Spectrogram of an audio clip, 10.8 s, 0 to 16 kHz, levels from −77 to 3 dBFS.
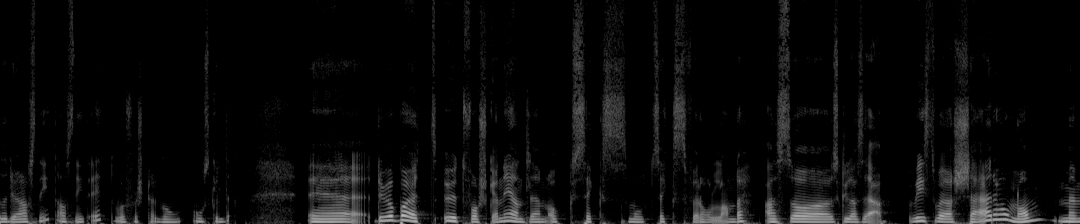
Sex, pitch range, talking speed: female, 190-230 Hz, 170 wpm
